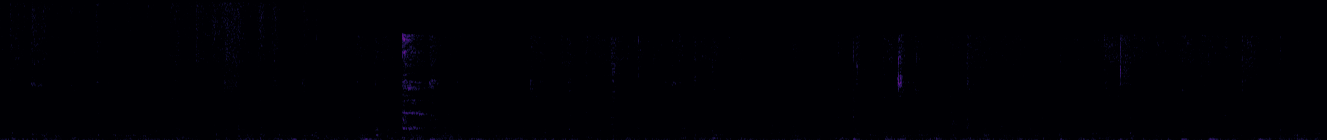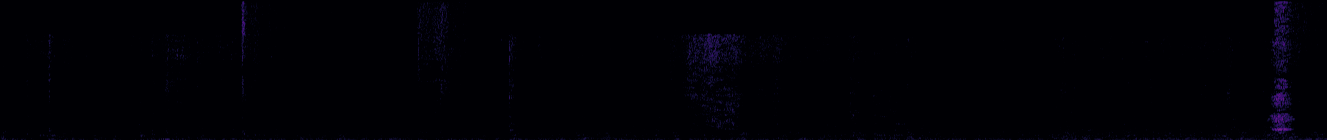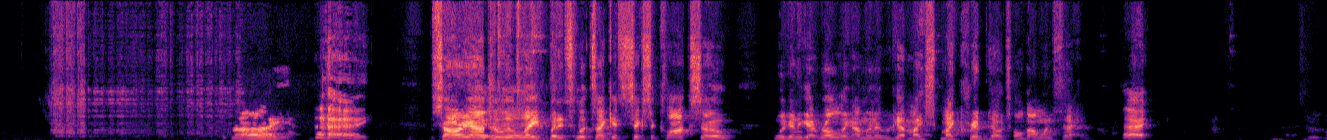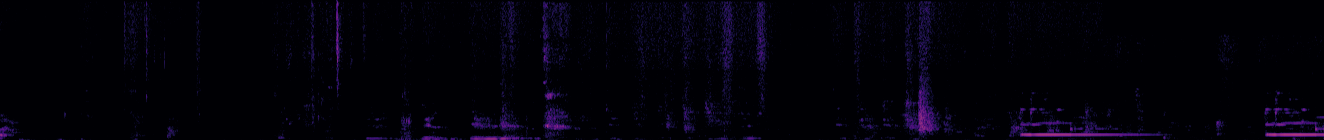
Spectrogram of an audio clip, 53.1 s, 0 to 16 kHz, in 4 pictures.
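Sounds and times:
rubbing on a microphone: 27.0s - 29.6s
man speaking: 28.8s - 30.2s, 30.9s - 38.0s.

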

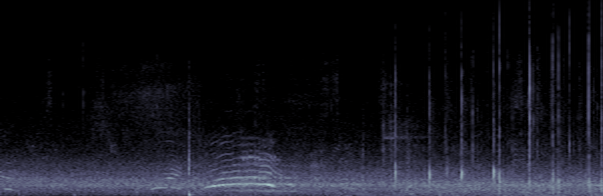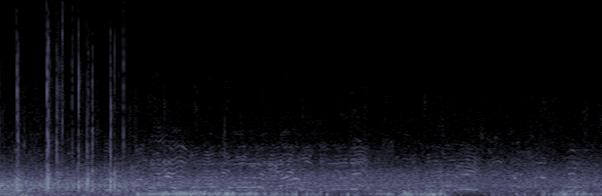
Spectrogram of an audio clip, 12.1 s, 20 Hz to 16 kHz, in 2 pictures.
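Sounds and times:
spectators clapping: 3.8s - 7.7s.

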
